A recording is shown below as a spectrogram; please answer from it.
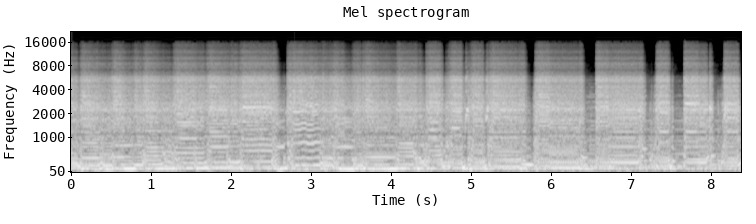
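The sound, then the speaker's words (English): A Squier electric guitar played through one pickup gives heavily distorted, loud chords and riffs with short breaks between phrases, alone and without voices. “So I'm pretty surprised by how good this actually sounds. For the value of money, Squires are pretty good guitars.”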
